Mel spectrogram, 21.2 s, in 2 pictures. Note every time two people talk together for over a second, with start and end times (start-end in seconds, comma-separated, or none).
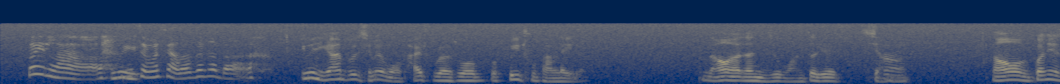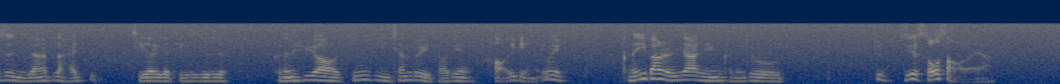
none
